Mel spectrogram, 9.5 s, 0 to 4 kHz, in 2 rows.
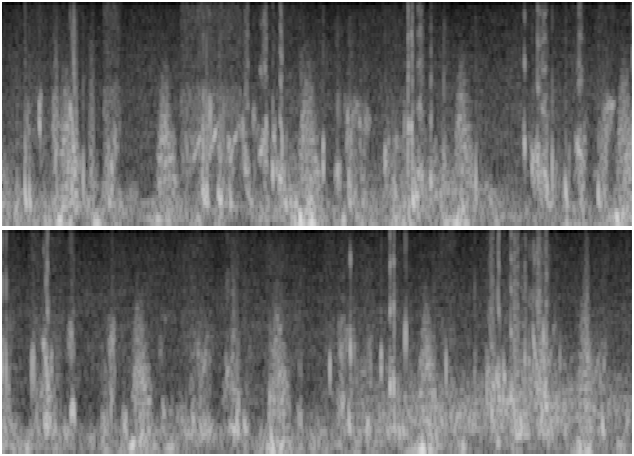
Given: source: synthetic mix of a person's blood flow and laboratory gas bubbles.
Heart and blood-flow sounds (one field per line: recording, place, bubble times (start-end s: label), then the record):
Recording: Doppler ultrasound of blood flow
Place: subclavian vein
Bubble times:
0.00-0.65 s: bubbles
0.76-0.90 s: bubbles
1.34-2.29 s: bubbles
2.40-2.45 s: bubbles
2.49-2.77 s: bubbles
2.84-3.34 s: bubbles
3.52-3.59 s: bubbles
3.88-4.39 s: bubbles
4.43-4.60 s: bubbles
4.70-4.81 s: bubbles
4.92-5.30 s: bubbles
5.46-5.58 s: bubbles
5.62-5.68 s: bubbles
5.90-5.97 s: bubbles
6.07-6.31 s: bubbles
6.38-6.62 s: bubbles
6.70-6.85 s: bubbles
6.93-7.00 s: bubbles
7.14-7.80 s: bubbles
7.90-8.12 s: bubbles
8.27-9.11 s: bubbles
9.15-9.28 s: bubbles
9.39-9.45 s: bubbles
From the record:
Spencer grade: 3 (all of the cardiac periods contain showers or single bubble signals, but not dominating or overriding the cardiac motion signals)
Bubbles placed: anywhere in the cardiac cycle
